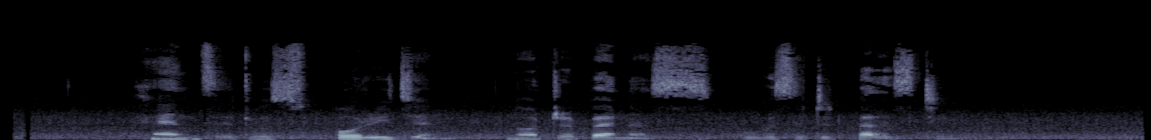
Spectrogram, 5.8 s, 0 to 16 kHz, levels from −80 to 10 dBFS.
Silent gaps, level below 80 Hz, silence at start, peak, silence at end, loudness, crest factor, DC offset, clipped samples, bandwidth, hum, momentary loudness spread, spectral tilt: none; -78 dBFS; 0.1 s; -10 dBFS; 0 s; -30 LUFS; 22 dB; under 0.1%; under 0.1%; 11.5 kHz; none; 21 LU; -3.5 dB/octave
